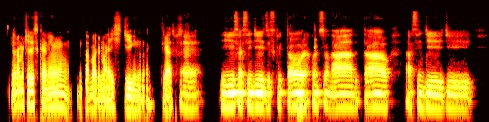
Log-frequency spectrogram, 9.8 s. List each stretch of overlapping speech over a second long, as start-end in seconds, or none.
none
